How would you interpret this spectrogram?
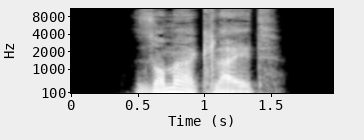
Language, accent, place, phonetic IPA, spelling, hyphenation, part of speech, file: German, Germany, Berlin, [ˈzɔmɐˌklaɪ̯t], Sommerkleid, Som‧mer‧kleid, noun, De-Sommerkleid.ogg
- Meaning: A summer dress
